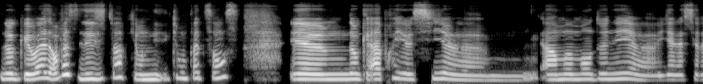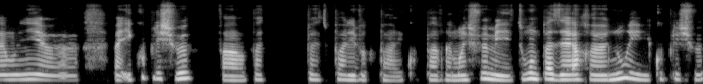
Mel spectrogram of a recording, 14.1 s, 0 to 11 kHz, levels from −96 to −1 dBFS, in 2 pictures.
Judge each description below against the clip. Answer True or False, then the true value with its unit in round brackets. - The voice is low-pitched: False (200 Hz)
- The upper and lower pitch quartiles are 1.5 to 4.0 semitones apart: True (2.7 semitones)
